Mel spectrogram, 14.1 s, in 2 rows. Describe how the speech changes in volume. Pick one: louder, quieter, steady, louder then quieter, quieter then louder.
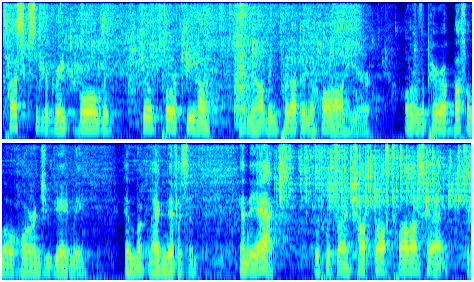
steady.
